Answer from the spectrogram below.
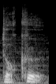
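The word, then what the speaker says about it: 独: Like how France's kanji is Buddha, Germany is represented by a kanji pronounced as doku, meaning alone.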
